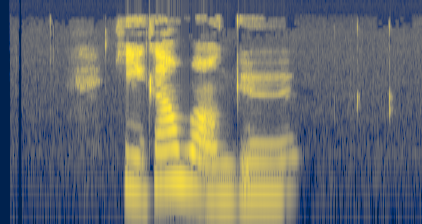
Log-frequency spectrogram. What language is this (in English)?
Cantonese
